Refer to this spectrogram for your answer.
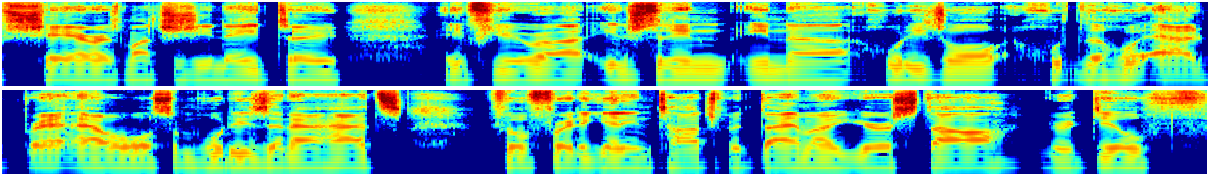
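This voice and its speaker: A man with an Australian accent, fairly high pitch, monotone, flat intonation, very even loudness and a fairly quick pace. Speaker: podcast host. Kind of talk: casual interview.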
